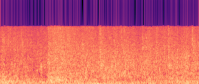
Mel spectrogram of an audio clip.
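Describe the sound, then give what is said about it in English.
A loud, continuous roar of loose dirt and rocks pouring down into a stream, a dense rumbling and crackling rush that swells slightly after the first moment and holds steady throughout, with no voices. “An avalanche of loose dirt and rocks began pouring into the stream and covered Delphi completely.”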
